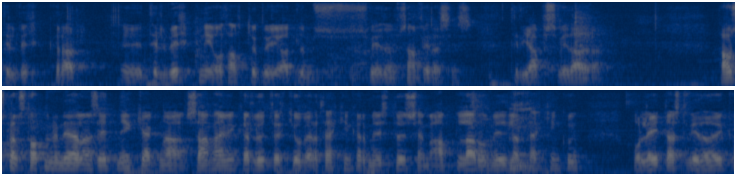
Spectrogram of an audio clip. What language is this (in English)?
Icelandic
